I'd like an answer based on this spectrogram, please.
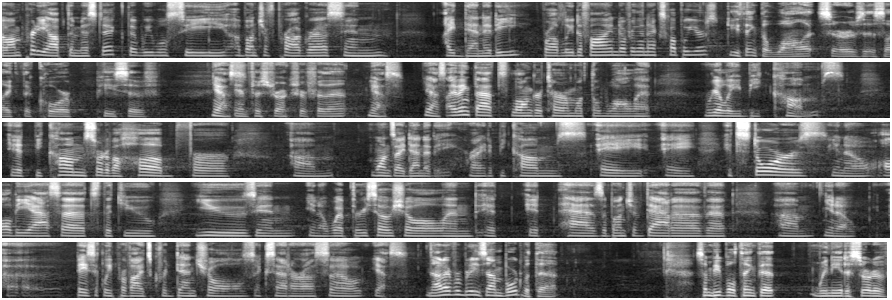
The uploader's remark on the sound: recorded at Messari Mainnet 2022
